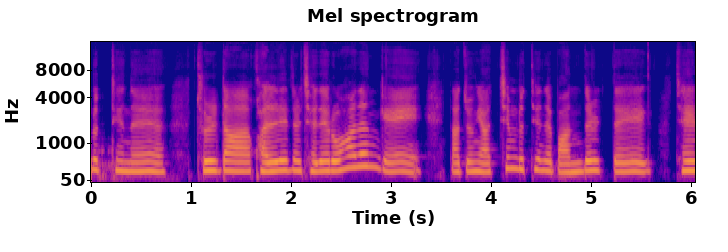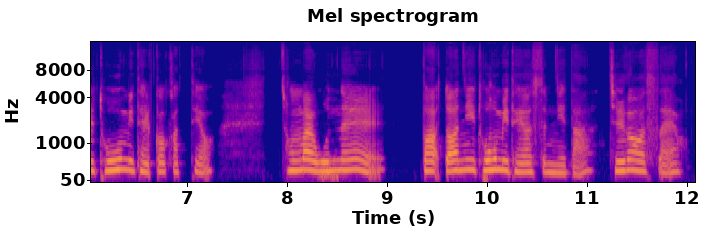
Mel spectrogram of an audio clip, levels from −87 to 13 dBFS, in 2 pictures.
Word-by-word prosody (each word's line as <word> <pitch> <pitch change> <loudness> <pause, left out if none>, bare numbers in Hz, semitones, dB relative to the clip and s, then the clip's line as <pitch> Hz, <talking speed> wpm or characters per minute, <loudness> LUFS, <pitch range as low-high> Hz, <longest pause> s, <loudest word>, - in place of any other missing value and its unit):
루틴을 210 -3 -1 0.3
둘 225 0 +4
다 210 -1 +3
관리를 225 +2 +3
제대로 220 +1 +2
하는 305 +3 +1
게 205 -3 -2 0.2
나중에 205 +1 -1
아침 195 +9 -2
루틴을 245 -4 -2
만들 200 +4 +2
때 205 -1 -2 0.3
제일 225 0 +2
도움이 230 +2 +2
될 205 -3 -3
것 200 +1 -5
같아요. 195 +2 -9 0.7
정말 230 +1 +3
오늘 235 +2 0 0.4
마 220 -1 +3
많이 235 +3 +3
도움이 235 +1 +3
되었습니다. 195 0 -5
즐거웠어요. 215 -4 -1
220 Hz, 275 characters per minute, -20 LUFS, 200-230 Hz, 0.7 s, 둘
